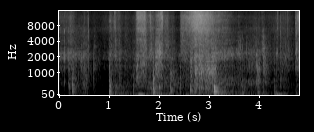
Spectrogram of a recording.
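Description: A hand lifts a bench lid with a wooden knock.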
